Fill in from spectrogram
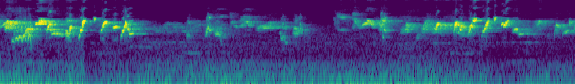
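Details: Red-whiskered bulbul singing in the ché style, a provoking song meant to spur rival birds to sing back; busy warbled phrases of quick slurred whistles and chirps, a brief pause near the third second, then a fresh burst.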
